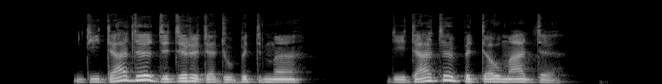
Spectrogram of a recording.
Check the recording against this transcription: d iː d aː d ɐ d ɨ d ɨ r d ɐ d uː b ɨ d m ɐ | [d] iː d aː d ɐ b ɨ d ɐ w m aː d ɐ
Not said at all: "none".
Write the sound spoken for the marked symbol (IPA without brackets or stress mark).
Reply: d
